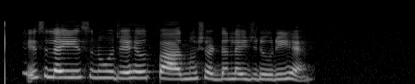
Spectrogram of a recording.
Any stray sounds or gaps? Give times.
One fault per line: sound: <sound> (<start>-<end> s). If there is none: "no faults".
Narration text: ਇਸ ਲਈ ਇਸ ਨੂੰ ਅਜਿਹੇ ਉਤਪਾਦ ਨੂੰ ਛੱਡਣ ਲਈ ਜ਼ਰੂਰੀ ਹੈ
no faults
